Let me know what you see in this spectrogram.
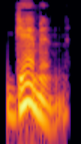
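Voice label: "gamin", English, British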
